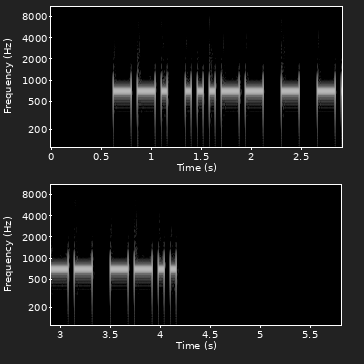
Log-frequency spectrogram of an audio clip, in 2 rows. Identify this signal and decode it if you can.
Morse code, heard as a keyed tone, about 20 wpm, 700 Hz. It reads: G3TOZ
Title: DXCC-100 Call Signs - 5 Characters - Repeated 3x - 20wpm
